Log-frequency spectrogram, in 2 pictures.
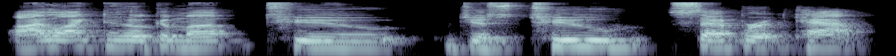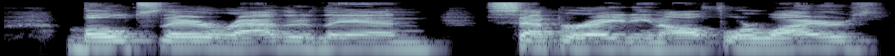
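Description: A man's voice: medium pitch, fairly bright tone. A middle-aged man presenting webinar technical training in a folksy, explanatory way. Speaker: remote monitoring specialist presenting product training. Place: indoors, on a video call.

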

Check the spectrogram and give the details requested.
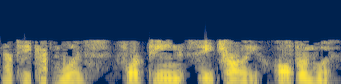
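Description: A man's voice: fairly low pitch, moderate pace, no room sound. A man working as an emergency dispatcher, reading fire and EMS calls over a two-way radio in clipped, formal phrasing. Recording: phone-like fire radio transmission.

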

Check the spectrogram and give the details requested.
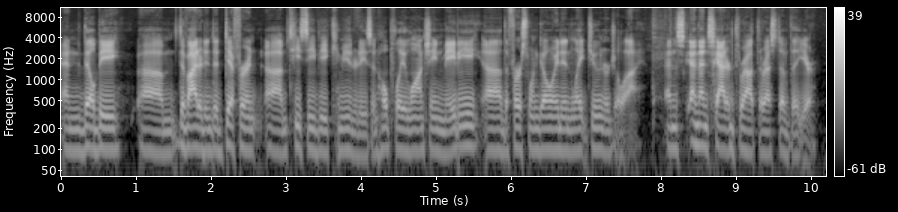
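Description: A man in his forties speaks with a smooth, lowish voice in a dry studio. He is an interview guest, laying out his points in an earnest, orderly way and restating them as he goes. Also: flat delivery, fairly quick, fairly bright tone, dry recording. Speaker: business co-owner, interview guest. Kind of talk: explanatory interview talk. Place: small TV studio.

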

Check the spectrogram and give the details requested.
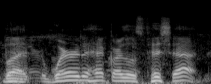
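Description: Upbeat host filming by the water, fairly high voice, crowd chatter around him. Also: male voice, a little slow. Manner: upbeat, joking, hyped. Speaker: fishing tournament host filming. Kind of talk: casual chat on a dock. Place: outdoor lake dock with many people. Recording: outdoor crowd chatter on a dock.

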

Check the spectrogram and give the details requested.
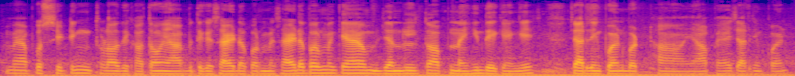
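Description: A man's voice: little pitch movement, fast talker, over music. A man, chatting casually as a travel vlogger on a handheld phone inside a train compartment. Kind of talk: casual vlog chat mixing Hindi and English. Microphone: handheld phone at arm's length. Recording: noisy train carriage with vehicle rumble.

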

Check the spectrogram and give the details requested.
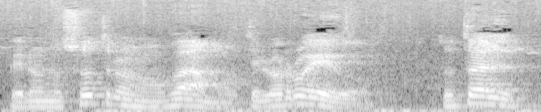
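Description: A man's voice: mid-range voice, animated, normal speed, lightly acted. Man acting as agitated disciple, roomy sound. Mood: agitated, pleading. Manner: pleading, dramatic storytelling. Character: indignant, agitated disciple Judas pleading with his master. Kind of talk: religious radio drama acting. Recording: roomy, with noisy outdoor ambience.

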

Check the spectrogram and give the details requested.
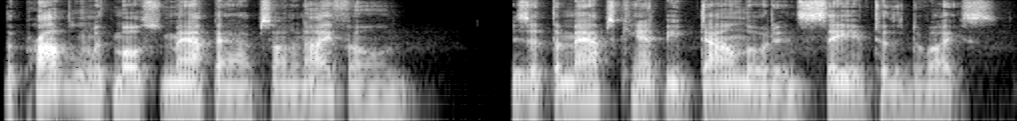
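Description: Guy doing a step by step app walkthrough, kinda low voice, close mic voice-over. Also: moderate pace. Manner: steady, instructive step-by-step delivery. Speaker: app tutorial presenter. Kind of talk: scripted screen-recording tutorial narration.

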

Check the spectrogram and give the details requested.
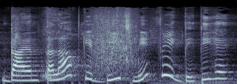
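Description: A woman narrates a children's tale in a high voice with lively swings of pitch. She reads the script slowly as an expressive storyteller, over music.

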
